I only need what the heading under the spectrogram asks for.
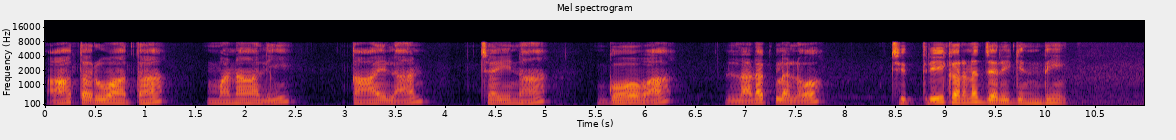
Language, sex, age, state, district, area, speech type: Telugu, male, 30-45, Andhra Pradesh, N T Rama Rao, urban, read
